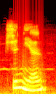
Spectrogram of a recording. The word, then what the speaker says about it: 新年: 新年，新是一声，年是二声，你刚才说成了信念，信念就是另外一个词了。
